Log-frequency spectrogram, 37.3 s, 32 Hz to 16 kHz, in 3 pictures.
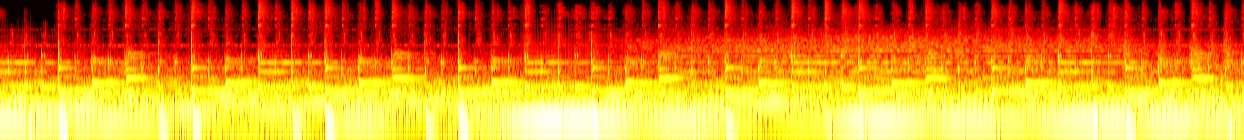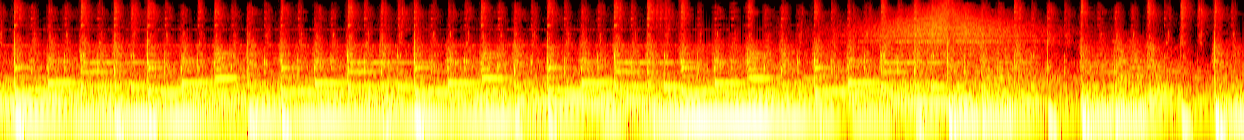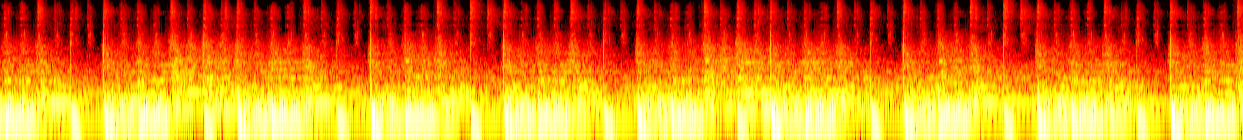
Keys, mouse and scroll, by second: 2.5 ctrl+4, 3.5 click, 3.9 click, 4.4 shift+a, 6.5 g, 8.0-9.4 drag, 11.0 Tab, 11.7 2, 12.0 KP_7, 13.3 alt+click, 14.0 alt+shift+click, 16.6 alt+shift+click, 17.1 click, 18.1 s, 18.9 Tab, 19.4 ctrl+4, 20.1 Tab, 20.5 s, 21.3 Tab, 22.4 s, 23.2 middle click, 24.5 s, 26.6 s, 28.3 middle click, 29.0 s, 29.7 s, 31.0 middle click, 31.8 s, 32.7 s, 34.8 middle click, 35.9 click, 36.6 s.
